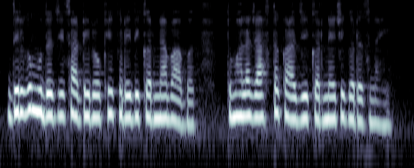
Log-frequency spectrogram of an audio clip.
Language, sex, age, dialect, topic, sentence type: Marathi, female, 36-40, Northern Konkan, banking, statement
